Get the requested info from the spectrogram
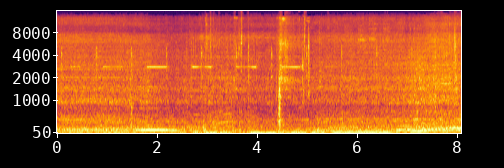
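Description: Iveco HGV's diesel engine running, heard from inside the cab, with a reversing alarm giving about six short high beeps at an even pace that stop a little past the middle.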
